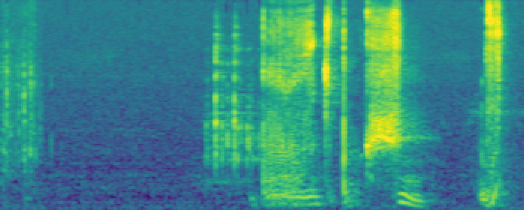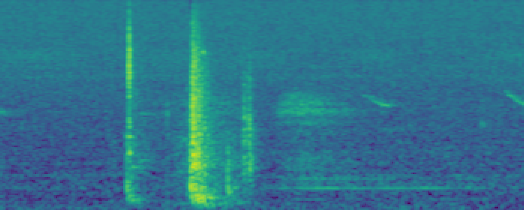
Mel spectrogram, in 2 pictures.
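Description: Sound effects from an animated short's soundtrack: a few separate thuds and short noises, starting about two seconds in, with quiet gaps between them and a faint steady tone near the end.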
